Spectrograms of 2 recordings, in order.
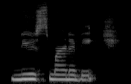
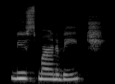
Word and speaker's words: New Smyrna Beach: is a little tricky some people aren't quite sure what to do with that Y and the R so it's pronounced ER Smyrna New Smyrna Beach where do you want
